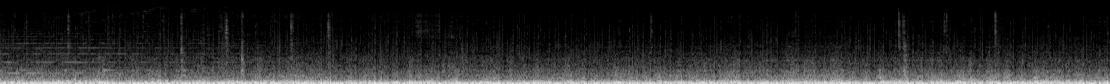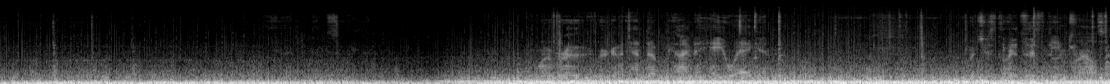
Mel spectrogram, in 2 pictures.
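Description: A car's tyres rumble steadily on a gravel road from inside the car.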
